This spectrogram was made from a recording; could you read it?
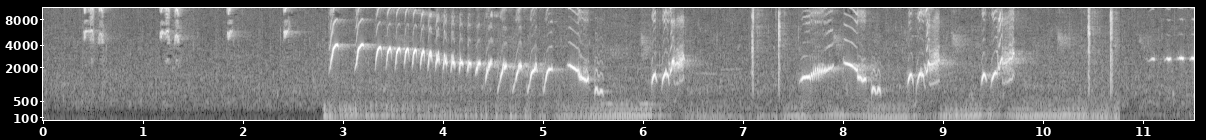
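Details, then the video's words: White-rumped shama training song to encourage reluctant shamas to sing: a fast descending cascade of repeated whistled notes, then looping whistles and sharp clicks over a steady low hum. "masteran burung murai"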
